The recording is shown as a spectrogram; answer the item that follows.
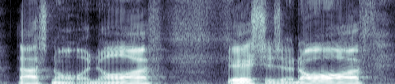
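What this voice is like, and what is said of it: Put-on Australian accent. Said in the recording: “if you're gonna try and go into a Australian accent”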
